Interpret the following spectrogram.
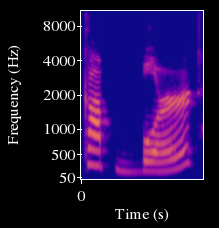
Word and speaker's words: cupboard: Bacanya bukan cupboard atau cupboard. Tapi P-nya berubah jadi B. Cupboard. Bacanya cupboard.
